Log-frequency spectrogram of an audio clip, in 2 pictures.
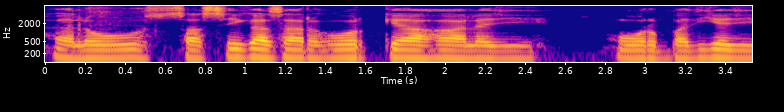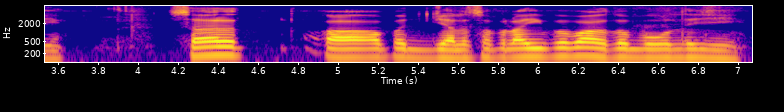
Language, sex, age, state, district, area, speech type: Punjabi, male, 18-30, Punjab, Kapurthala, rural, spontaneous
